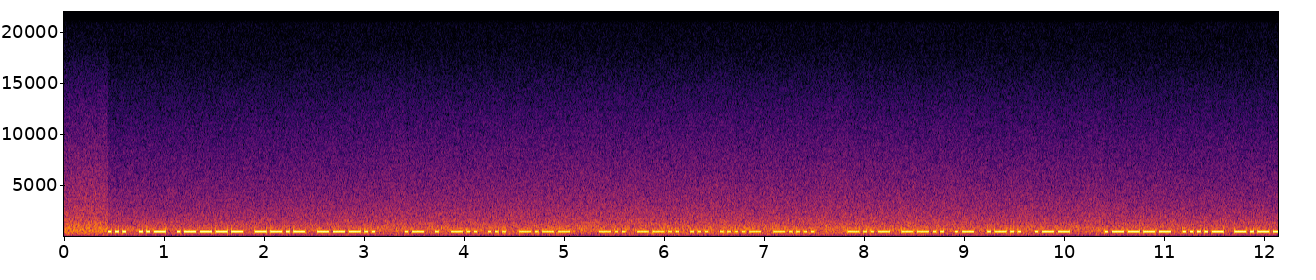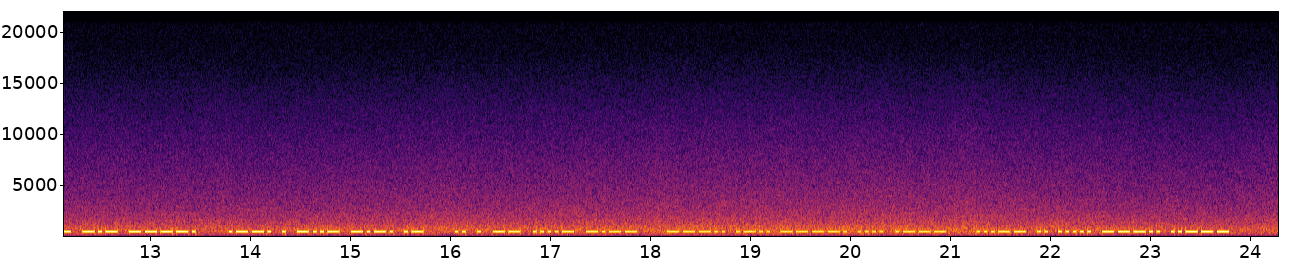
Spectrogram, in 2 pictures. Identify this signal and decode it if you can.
Morse code, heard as a keyed tone, hand-sent with a paddle, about 33 wpm, 460 Hz, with radio static and a narrow filter. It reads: SU1Q8 AEDSY DZS46 XZALW 14YK9 PEXCA IEM4Y 8L9HJ 3I582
